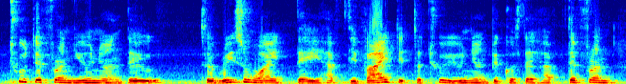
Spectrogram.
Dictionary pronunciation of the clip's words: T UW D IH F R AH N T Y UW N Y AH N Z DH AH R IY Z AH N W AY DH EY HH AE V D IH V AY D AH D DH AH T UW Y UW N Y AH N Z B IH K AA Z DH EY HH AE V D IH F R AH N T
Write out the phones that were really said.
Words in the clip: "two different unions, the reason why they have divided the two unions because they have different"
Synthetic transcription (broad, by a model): T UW D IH F R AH N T Y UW N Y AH N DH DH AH R IY Z AH N W AY DH EY HH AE V D IH V AY D AH D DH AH T UW Y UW N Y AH N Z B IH K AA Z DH EY HH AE V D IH F R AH N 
